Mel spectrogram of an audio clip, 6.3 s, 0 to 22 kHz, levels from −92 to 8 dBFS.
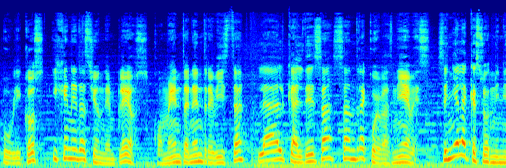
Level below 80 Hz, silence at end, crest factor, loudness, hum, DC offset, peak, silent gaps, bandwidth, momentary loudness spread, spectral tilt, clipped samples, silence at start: -40 dBFS; 0 s; 18 dB; -22 LUFS; none; under 0.1%; -4 dBFS; none; 16.5 kHz; 6 LU; -5.5 dB/octave; under 0.1%; 0 s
